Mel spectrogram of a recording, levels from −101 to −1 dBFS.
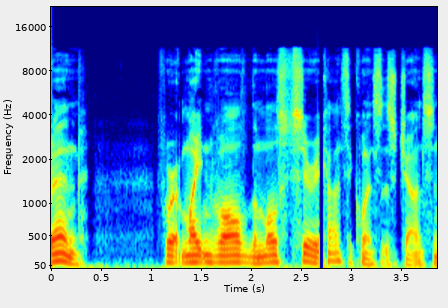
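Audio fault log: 2.63–2.72 s, damaged data in a compressed stream: for about 90 ms the speech is broken up, because the bytes in that stretch of the encoded stream are corrupt. The decoder misreads those frames, loses its place and hunts for the next valid frame header before clean speech resumes. On a spectrogram this shows as a short disruption breaking the harmonic pattern, and on the waveform as an abrupt discontinuity.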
